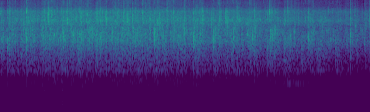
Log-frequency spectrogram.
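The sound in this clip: A music performance audience applauds to welcome the performers' parents, with brisk, even clapping from many hands sustained for several seconds before easing slightly at the end.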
